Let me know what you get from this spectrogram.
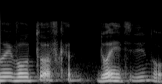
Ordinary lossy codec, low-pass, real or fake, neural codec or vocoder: none; none; real; none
